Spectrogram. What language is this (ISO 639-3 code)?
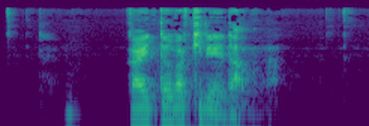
jpn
